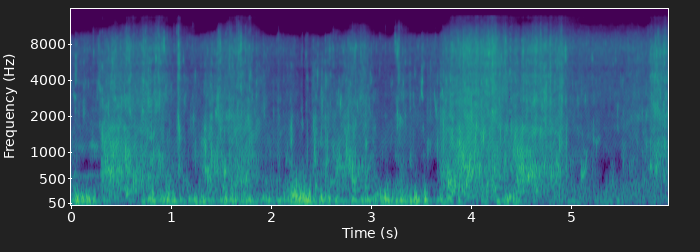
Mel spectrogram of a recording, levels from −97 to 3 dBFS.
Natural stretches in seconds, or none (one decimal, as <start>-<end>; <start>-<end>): none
